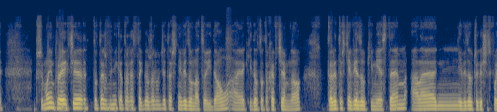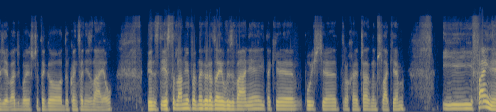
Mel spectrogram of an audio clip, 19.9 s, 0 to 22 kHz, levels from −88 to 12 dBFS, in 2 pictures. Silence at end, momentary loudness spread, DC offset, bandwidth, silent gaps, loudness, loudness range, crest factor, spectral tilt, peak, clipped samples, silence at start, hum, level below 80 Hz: 0 s; 10 LU; under 0.1%; 12 kHz; none; -16 LUFS; 5 LU; 16 dB; -7.5 dB/octave; 0 dBFS; under 0.1%; 0 s; none; -54 dBFS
